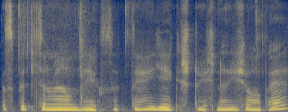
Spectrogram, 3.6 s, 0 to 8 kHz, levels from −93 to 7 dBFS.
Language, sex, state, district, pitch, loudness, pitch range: Hindi, female, Rajasthan, Jaipur, 185 Hz, -14 LUFS, 175-195 Hz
